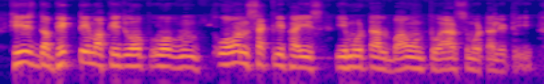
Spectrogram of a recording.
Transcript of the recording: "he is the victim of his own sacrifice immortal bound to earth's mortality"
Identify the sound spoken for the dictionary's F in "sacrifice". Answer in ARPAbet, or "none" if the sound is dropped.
P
